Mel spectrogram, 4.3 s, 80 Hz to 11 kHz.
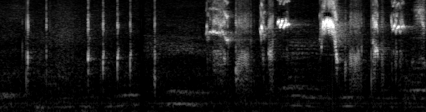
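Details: Pet 7-month-old male Pacific parrotlet that talks, giving soft clicks and ticks, then sharp, high chirps and squeaky bursts; faint household noise underneath.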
